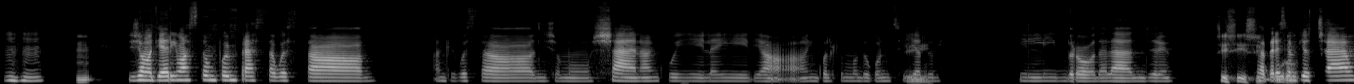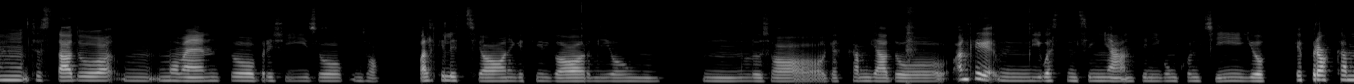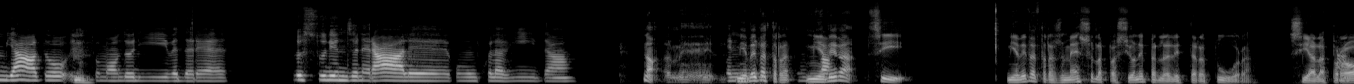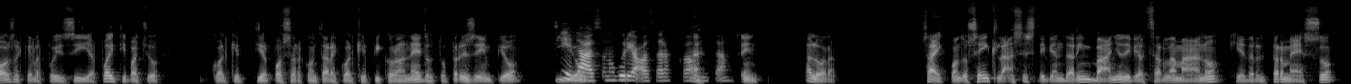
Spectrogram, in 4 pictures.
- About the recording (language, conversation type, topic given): Italian, podcast, Quale insegnante ti ha segnato di più e perché?
- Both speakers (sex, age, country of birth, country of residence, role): female, 25-29, Italy, Italy, host; male, 55-59, Italy, Italy, guest
- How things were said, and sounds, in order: "Cioè" said as "ceh"; chuckle; "indirizzato" said as "endirizzato"; tsk; "faccio" said as "baccio"; "per" said as "pre"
